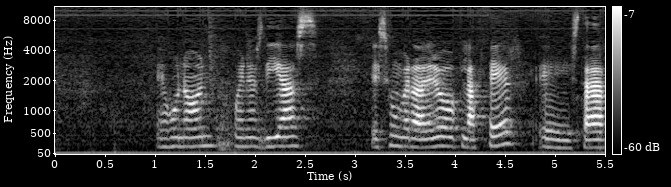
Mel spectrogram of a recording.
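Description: A woman speaks calmly into a microphone in a room.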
